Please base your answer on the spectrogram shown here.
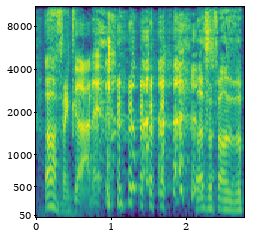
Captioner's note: laughs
